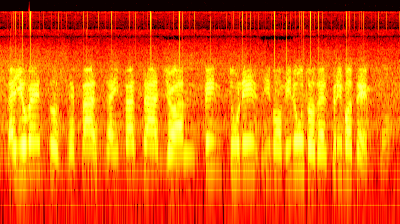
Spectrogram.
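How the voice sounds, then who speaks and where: A man's voice: extremely high pitch, fairly even intonation, fairly quick, a bit bright, a little hiss or hum, low-quality recording. An Italian man giving live football match commentary in clipped phrases, rising with the play, on an old television broadcast.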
